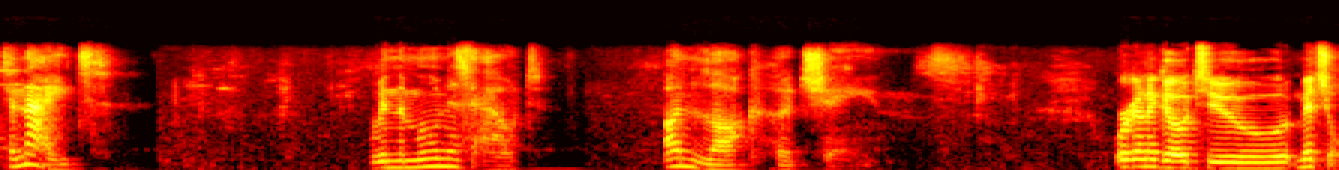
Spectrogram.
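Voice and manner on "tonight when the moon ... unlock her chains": whispered, higher. Voicing a character who leans close to a player's ear: whispering in someone's ear. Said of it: "leans close to whisper in your ear".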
